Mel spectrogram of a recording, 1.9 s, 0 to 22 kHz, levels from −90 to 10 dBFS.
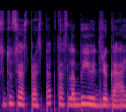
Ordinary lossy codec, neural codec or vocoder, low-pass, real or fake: Opus, 32 kbps; none; 14.4 kHz; real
